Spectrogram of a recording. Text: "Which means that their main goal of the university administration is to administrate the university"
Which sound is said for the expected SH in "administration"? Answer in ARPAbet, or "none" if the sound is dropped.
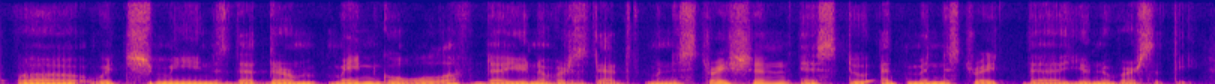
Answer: SH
